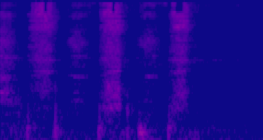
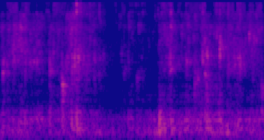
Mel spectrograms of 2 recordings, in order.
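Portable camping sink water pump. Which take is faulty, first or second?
first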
